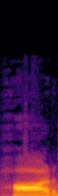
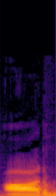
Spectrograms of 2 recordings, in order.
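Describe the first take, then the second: First: The word begins with an H sound. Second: The word begins with a vowel sound. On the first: The speaker calls it wrong. "हार नहीं बोलते" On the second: The speaker calls it right. "आर बोलते हैं"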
